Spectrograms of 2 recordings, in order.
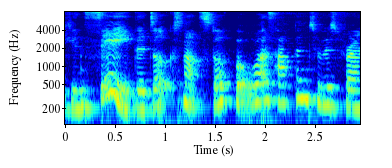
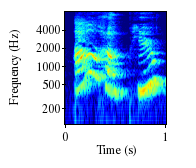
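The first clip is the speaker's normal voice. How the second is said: high, loud frog call; croaking frog; 13 semitones higher, 11 dB louder than usual. Acted. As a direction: pipe up eagerly as a little frog. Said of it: "and croaks".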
